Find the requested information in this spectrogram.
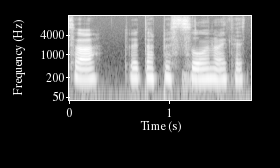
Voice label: "bustl", Welsh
